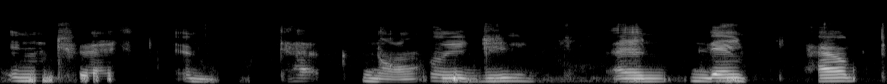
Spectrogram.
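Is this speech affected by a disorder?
Yes: cerebral palsy.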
